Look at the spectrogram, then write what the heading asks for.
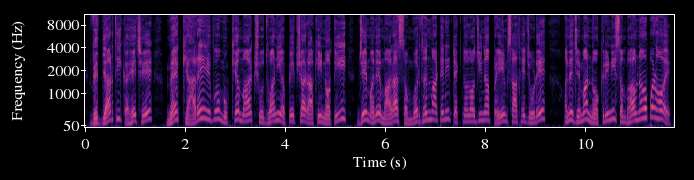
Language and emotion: Gujarati, surprised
